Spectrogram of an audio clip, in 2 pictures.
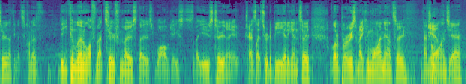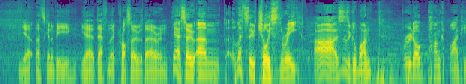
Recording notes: The episode was recorded at the brewpub in Cheltenham.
